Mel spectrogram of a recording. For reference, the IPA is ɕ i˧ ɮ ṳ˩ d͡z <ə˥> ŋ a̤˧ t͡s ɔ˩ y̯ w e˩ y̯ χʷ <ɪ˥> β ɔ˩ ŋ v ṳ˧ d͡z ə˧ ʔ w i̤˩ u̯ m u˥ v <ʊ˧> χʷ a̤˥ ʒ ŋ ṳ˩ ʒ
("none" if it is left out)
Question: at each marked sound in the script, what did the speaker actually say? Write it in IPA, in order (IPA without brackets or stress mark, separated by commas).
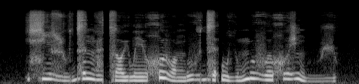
ə˥, ɪ˥, ʊ˧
